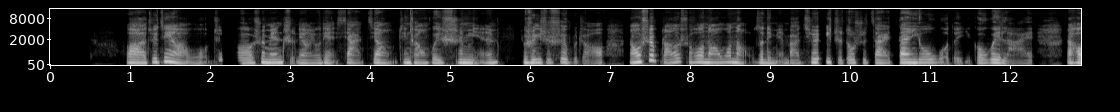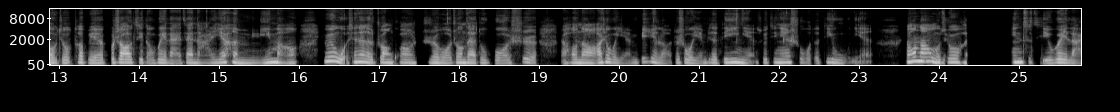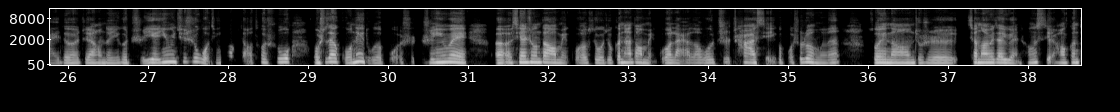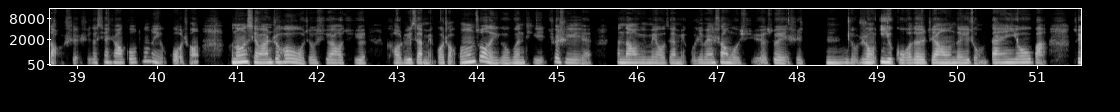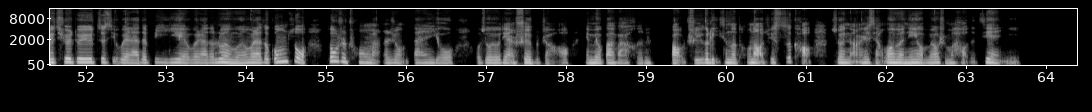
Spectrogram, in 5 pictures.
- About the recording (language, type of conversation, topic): Chinese, advice, 夜里失眠时，我总会忍不住担心未来，怎么才能让自己平静下来不再胡思乱想？
- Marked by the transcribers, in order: other background noise; other noise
